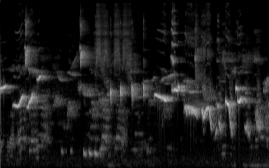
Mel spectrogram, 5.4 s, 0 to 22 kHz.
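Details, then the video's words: A white-rumped shama, first-prize winner of a songbird contest, sings a flowing series of loud whistles, slurred notes and quick trilled flourishes, phrase after phrase without pause. "MURAI BATU JUARA 1"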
